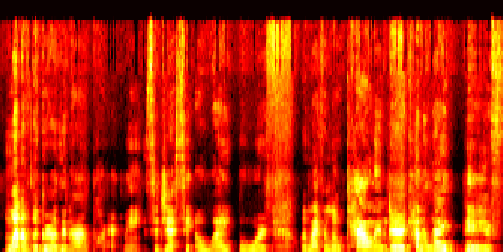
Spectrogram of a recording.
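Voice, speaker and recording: A young adult woman with a medium-pitched voice talks casually to her viewers as a vlogger. She tells a personal story in a chatty, gossipy storytime manner, full of asides and emphatic swings. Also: lively intonation, moderate pace, fairly bright tone.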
